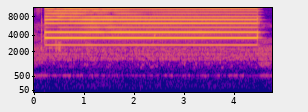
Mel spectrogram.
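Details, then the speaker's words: Motherboard with RAM not detected, same as booting without RAM: one long steady high-pitched beep about four seconds; owner suggests removing and reseating modules one at a time, possibly one bad RAM module. "Sama seperti sebelumnya, seperti menghidupkan motherboard tanpa RAM."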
